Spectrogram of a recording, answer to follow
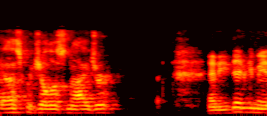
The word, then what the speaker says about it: Aspergillus niger: next 15 minutes, hopefully I pronounce this correctly, Aspergillus niger. Yes, good morning. So, not Aspergillus niger. And he did give me a thumbs up, I did pronounce it correctly.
